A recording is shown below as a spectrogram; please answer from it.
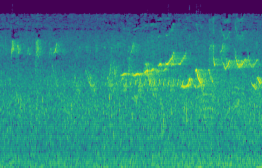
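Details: Oriental magpie-robin song meant to relax a stressed or quiet bird; after a soft start, a run of bright whistled and slurred notes builds in the second half, with faint background hiss.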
